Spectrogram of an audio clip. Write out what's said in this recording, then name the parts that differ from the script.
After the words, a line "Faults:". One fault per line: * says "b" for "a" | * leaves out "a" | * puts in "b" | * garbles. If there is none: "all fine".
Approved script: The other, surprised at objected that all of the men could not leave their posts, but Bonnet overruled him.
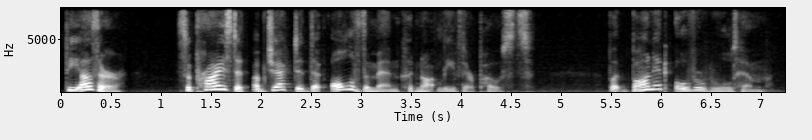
The other, surprised at objected that all of the men could not leave their posts, but Bonnet overruled him.
Faults:
all fine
